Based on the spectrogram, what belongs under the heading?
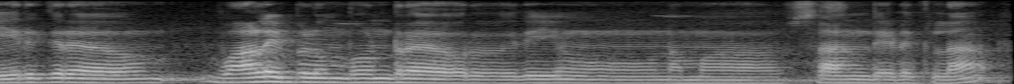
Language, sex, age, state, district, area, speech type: Tamil, male, 45-60, Tamil Nadu, Tiruppur, rural, spontaneous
